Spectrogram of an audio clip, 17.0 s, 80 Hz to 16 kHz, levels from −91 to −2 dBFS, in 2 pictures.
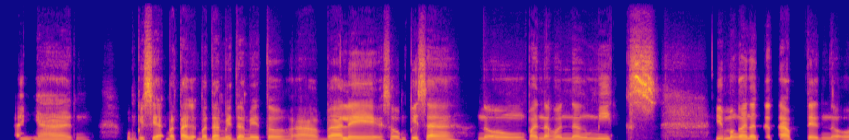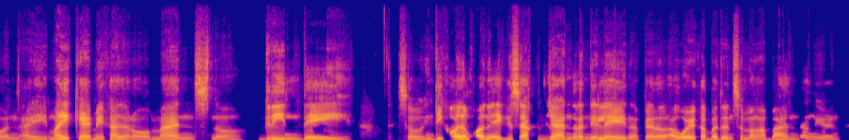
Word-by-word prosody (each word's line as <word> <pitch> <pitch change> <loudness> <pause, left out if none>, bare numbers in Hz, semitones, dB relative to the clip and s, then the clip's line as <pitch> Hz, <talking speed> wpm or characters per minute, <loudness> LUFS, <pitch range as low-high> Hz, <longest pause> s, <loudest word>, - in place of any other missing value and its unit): Ayan 120 +1 -4 0.4
umpisa, - - +3
mata-madami-dami 130 -2 -2
'to. 140 -2 -5
Ah, 110 -3 -4
bale, 130 0 +2
sa 180 +3 -3
umpisa 155 -5 0 0.2
noong 155 0 -5
panahon 150 0 -3
ng 145 -1 -5
MYX, 155 +1 +5 0.6
'yong 165 - -2
mga 175 0 +1
nag-ta-top 150 -2 -1
ten 145 -1 -1
noon 120 -4 -7
ay, 120 0 -4
My 140 +2 +5
Chemical 130 -2 +1
Romance 120 +2 -1
'no, 130 +2 -10
Green 130 -3 +1
Day. 120 0 +3 0.5
So 125 -1 -4
hindi 155 +7 -4
ko 190 - 0
alam 200 +2 +6
kung 195 -1 +5
ano 180 - +1
exact 165 -2 +3
genre 145 0 +1
nila 140 0 +1
eh, 135 -2 +5
'no, 125 - -6
pero 150 +3 -2
aware 160 0 +2
ka 140 -2 -3
ba 130 - +1
do'n 135 0 -4
sa - - 0
mga 125 -3 -5
bandang 115 -1 -5
'yon? 110 0 -10
135 Hz, 155 wpm, -24 LUFS, 120-150 Hz, 0.6 s, alam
